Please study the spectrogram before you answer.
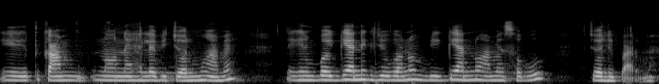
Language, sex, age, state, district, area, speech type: Odia, female, 45-60, Odisha, Bargarh, urban, spontaneous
